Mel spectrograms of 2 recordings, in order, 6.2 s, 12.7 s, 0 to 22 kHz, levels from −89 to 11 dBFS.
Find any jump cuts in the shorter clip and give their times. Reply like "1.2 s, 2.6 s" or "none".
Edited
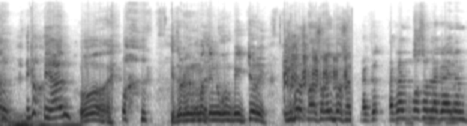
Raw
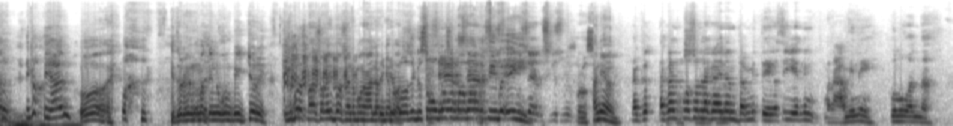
4.7 s

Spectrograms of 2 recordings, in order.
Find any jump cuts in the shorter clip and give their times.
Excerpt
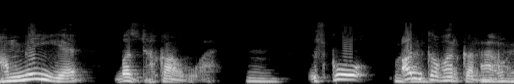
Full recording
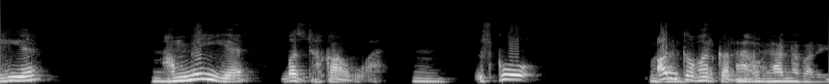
3.8 s

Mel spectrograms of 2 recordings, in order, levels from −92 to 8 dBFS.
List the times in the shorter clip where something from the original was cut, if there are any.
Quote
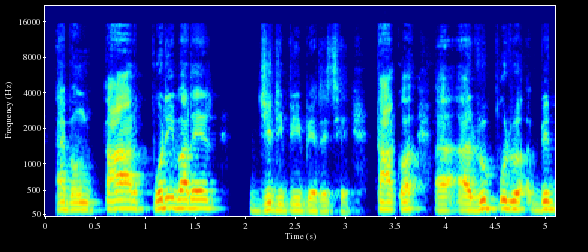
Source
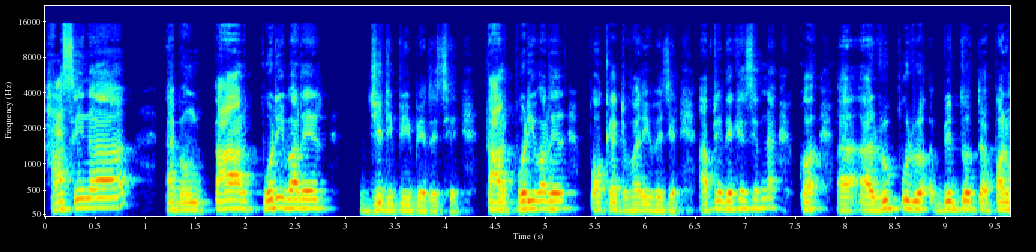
3.5 s

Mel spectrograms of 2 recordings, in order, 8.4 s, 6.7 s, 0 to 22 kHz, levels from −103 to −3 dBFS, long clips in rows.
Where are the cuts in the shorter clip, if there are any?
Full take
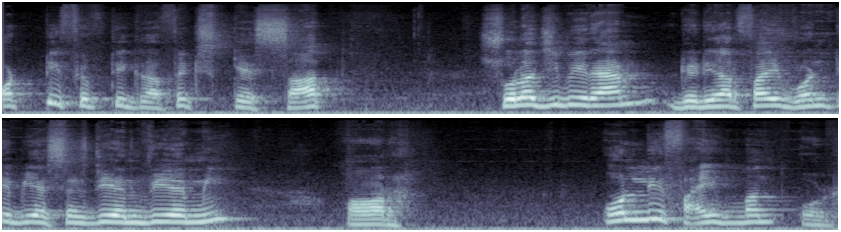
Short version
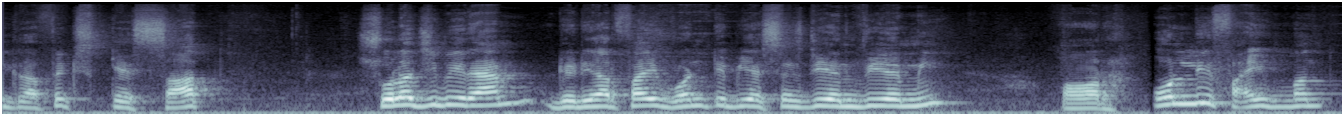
5.6 s

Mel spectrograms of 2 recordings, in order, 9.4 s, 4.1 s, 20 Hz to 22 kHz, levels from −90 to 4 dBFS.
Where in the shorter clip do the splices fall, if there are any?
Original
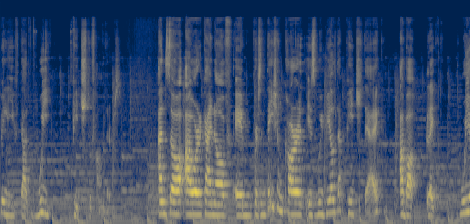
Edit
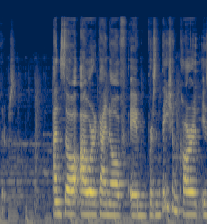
none

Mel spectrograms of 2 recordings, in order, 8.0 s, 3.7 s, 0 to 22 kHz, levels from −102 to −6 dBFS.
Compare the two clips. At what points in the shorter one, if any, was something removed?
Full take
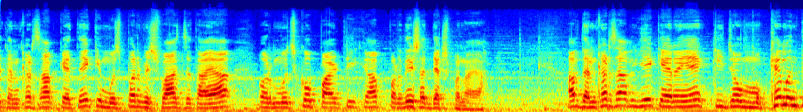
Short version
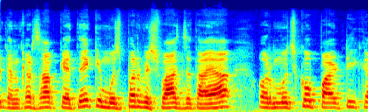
none

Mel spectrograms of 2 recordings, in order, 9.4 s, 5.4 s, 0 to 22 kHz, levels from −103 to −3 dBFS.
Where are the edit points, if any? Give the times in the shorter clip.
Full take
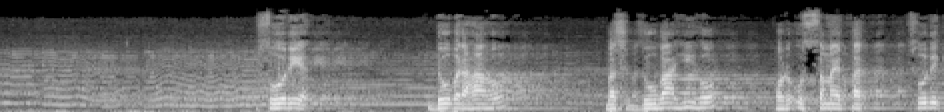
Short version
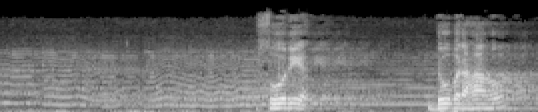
none

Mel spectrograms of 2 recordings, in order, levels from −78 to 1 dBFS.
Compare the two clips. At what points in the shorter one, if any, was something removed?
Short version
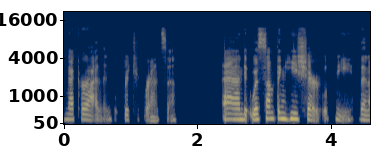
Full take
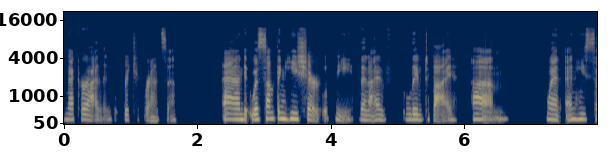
none

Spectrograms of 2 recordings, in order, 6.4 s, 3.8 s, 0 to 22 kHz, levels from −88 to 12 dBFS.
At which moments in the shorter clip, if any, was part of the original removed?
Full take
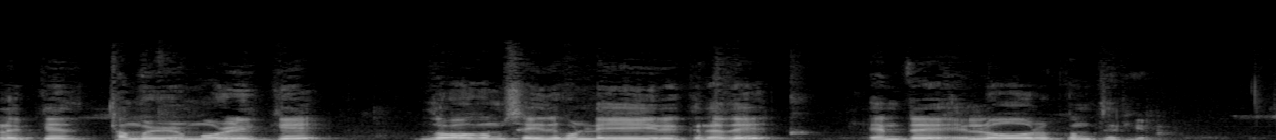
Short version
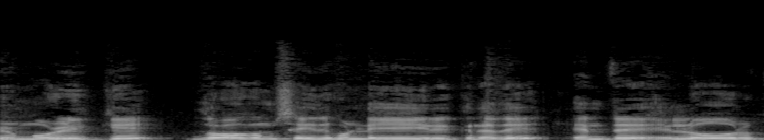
0.9 s, 2.8 s

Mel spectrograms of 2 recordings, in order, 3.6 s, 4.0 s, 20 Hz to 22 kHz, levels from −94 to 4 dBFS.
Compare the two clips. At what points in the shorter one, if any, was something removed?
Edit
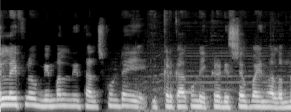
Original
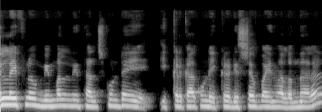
1.9 s

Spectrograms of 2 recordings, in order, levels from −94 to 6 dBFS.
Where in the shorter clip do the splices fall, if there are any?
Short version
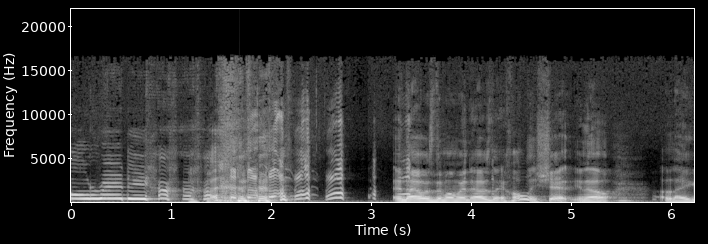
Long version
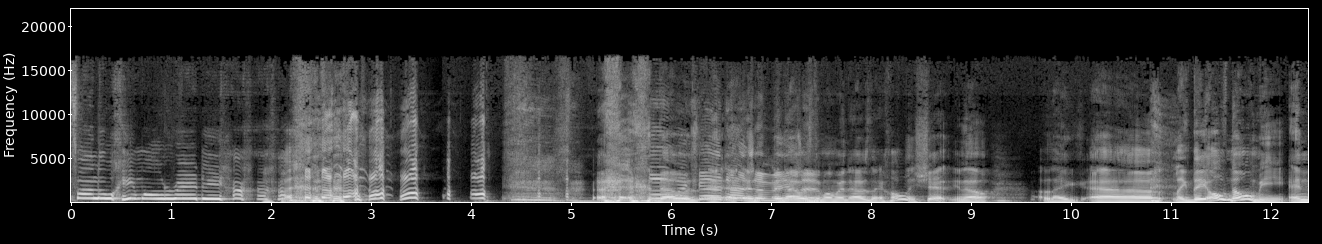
3.2 s

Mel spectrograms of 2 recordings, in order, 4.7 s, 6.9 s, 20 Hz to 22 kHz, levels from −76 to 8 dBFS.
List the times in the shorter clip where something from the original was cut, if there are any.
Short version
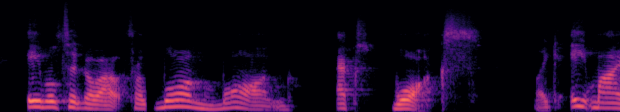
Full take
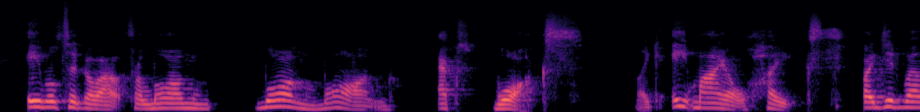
1.0 s

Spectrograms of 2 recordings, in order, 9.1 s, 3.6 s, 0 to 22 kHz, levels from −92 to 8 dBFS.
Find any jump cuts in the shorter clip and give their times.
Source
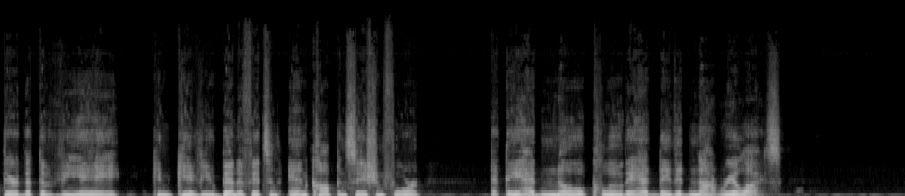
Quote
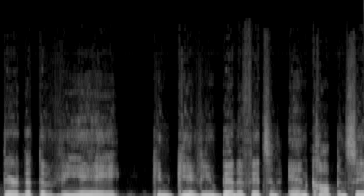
none

